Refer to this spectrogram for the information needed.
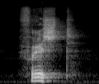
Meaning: superlative degree of fris
- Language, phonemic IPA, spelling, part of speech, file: Dutch, /frɪst/, frist, adjective, Nl-frist.ogg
